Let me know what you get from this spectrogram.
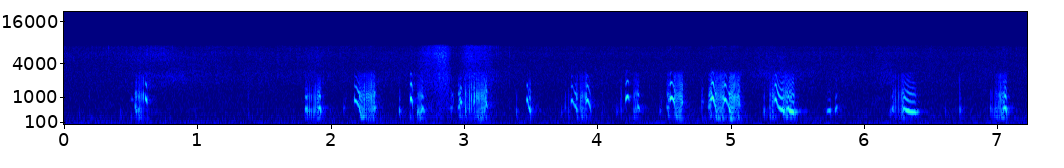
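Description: A guinea pig gives short, gruff barking squeaks in an uneven series.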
